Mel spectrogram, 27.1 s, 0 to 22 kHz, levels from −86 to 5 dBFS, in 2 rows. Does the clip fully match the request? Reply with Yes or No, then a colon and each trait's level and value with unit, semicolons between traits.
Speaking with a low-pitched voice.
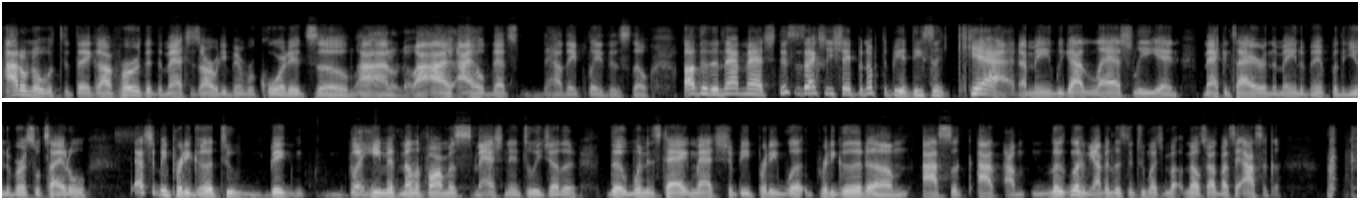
Yes: low, 120 Hz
